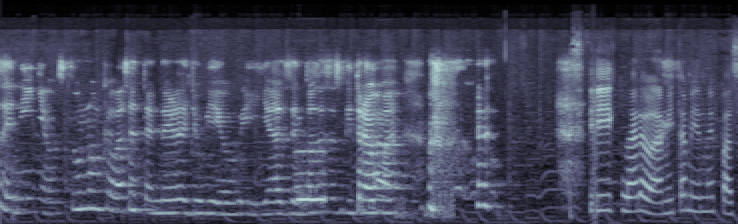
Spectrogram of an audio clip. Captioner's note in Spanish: risas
